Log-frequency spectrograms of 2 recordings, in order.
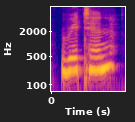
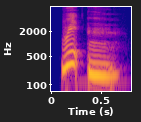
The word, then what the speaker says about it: written: gum Ridge button similarly don't say written or written say written don't say kitten or kitten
